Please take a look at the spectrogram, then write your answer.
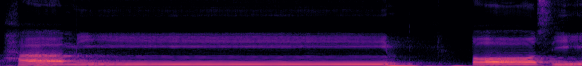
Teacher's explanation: Mad lazim harfi mukhaffaf atau dibalik mad lazim mukhaffaf harfi. Dibaca panjang 6 harokat.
